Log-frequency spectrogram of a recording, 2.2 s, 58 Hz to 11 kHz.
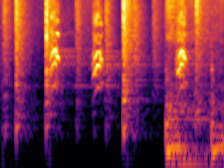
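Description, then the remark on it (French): A small Maltese dog named Trouble yaps sharply several times in quick, uneven succession, fairly loud, with a low steady hum rising underneath toward the end. “Pas pour Léona, qui décide de léguer 12 millions de dollars au seul être qui a su trouver grâce à ses yeux, son bichon maltais, Trouble.”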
